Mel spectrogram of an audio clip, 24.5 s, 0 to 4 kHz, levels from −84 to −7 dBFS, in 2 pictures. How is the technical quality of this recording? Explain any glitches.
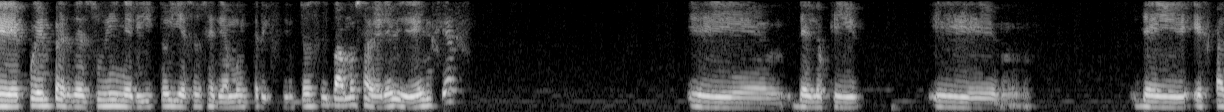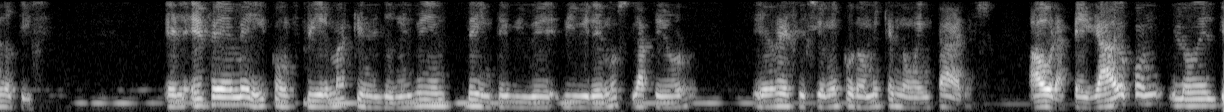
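Nothing stood out on listening: the recording has the narrow, telephone-band character of a G.711 A-law call path with nothing above 4 kHz, and no glitches could be heard.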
